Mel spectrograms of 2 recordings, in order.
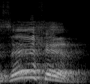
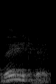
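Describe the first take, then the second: First: The first vowel sounds like 'eh' in bed. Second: The first vowel sounds like 'ay' in pain. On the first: The speaker calls it right. "We say zecher" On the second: The speaker calls it wrong. "So they say zeicher"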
